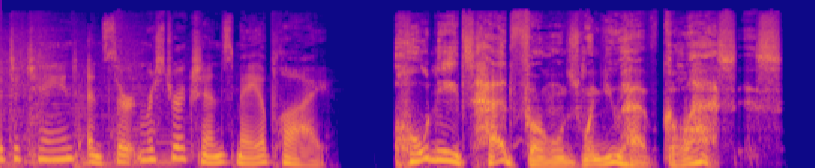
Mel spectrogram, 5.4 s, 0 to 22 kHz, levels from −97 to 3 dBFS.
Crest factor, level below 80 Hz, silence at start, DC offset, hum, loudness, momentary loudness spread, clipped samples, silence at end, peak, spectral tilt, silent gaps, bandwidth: 18 dB; -46 dBFS; 0 s; under 0.1%; none; -22 LUFS; 7 LU; under 0.1%; 0.25 s; -4 dBFS; -5 dB/octave; 2.33-2.62 s; 17 kHz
